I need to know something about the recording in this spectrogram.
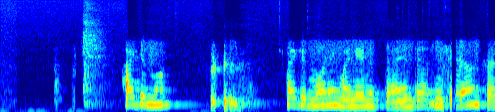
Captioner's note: clears throat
